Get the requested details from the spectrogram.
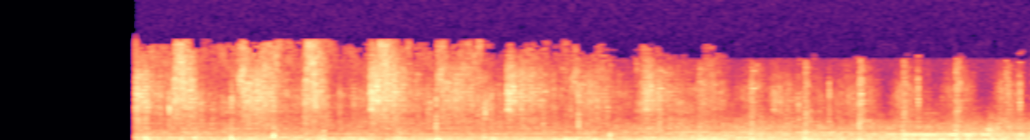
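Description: Footsteps thud quickly on hard ground and metal stairs.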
